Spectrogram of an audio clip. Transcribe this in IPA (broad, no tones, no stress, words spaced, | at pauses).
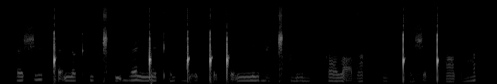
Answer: ɛʃɛ̤ ǃɛ̰nœkʰiǁʰḭ bɛ ŋ͡ǃekʼe̤ɡ͡ǃḛ ǃḛǃḛnːi de̤ǁʰɛ̤zˤe̤kːœ ðˤḛ dˤœkːṳ ǃʼe̤ʃɛ̰ǃʰœ dˤɛ̤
